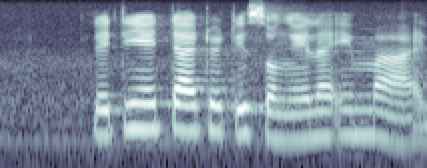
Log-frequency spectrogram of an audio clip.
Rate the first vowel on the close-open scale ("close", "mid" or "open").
mid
